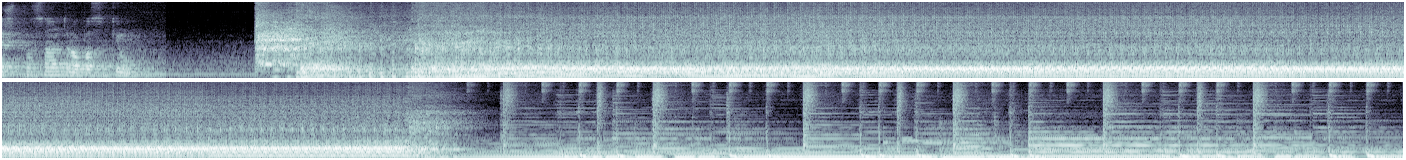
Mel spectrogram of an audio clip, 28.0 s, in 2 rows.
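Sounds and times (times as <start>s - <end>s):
starter motor cranking: 2.6s - 5.5s
car engine idling: 2.6s - 18.9s.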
